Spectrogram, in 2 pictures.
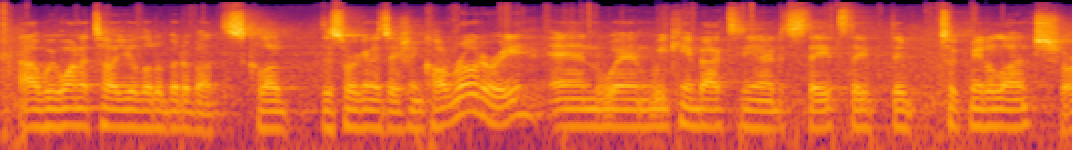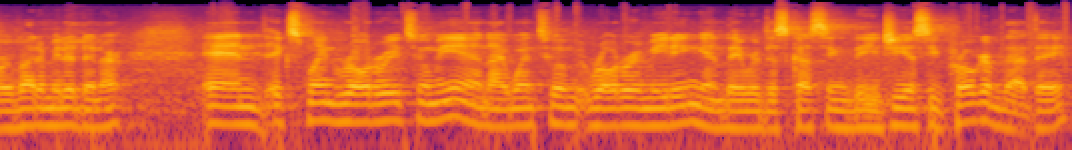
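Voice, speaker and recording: Talking very fast with hardly any pauses, a man with a Spanish accent keeps a fairly low pitch and fairly even intonation amid audible room echo and noticeable background noise. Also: very even loudness. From US, Los Angeles, California. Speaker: immigration paralegal. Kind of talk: interview. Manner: halting, with many fillers.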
